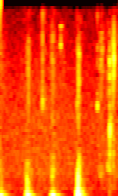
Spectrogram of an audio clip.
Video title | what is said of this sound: Easy steps to cut Fabric professionally! Amazing Results. | this one makes a hollow sound do you hear the difference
